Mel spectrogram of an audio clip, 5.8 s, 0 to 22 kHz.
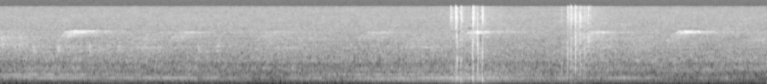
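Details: A common kingfisher at ponds in the Drava valley on 1 October 2023 gives faint, thin, high whistles, a few short notes spread over several seconds, with a low hum and a couple of sharp clicks.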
